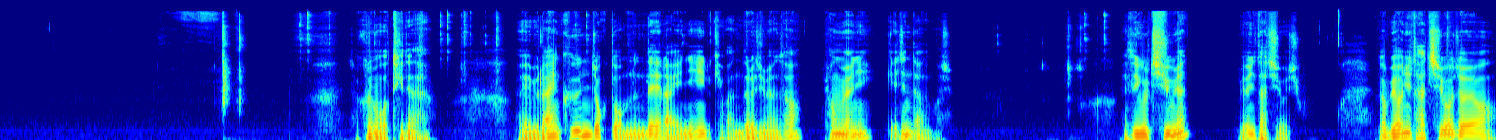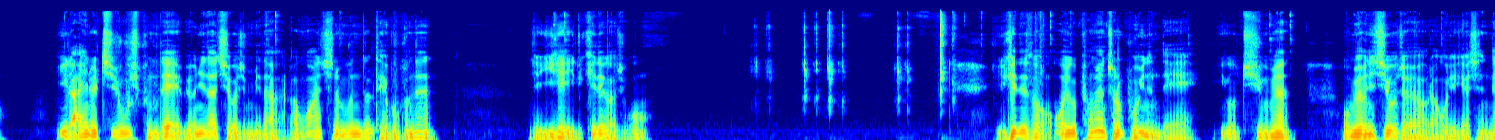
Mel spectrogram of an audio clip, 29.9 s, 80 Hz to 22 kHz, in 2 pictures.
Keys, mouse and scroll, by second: 4.0 space, 4.6 shift+middle click, 4.7 shift+double middle click, 14.2 space, 16.2 ctrl+z, 24.3 Return.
